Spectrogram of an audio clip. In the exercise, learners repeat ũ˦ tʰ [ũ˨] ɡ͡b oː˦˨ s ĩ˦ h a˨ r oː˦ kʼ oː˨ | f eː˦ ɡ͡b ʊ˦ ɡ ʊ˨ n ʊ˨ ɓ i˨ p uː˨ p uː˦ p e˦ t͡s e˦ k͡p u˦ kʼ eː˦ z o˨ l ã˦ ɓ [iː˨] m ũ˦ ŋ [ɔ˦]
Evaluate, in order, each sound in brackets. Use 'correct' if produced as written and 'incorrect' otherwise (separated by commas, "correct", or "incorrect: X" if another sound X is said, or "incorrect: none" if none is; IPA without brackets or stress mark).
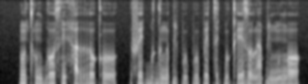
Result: correct, incorrect: i˨, correct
